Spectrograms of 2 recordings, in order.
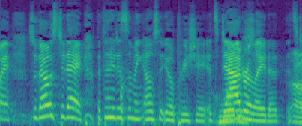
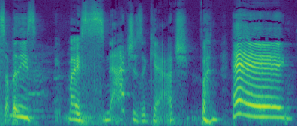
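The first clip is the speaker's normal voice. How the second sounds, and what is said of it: Weird put-on accent. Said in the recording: “What weird accent? ... What weird accent was that?”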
